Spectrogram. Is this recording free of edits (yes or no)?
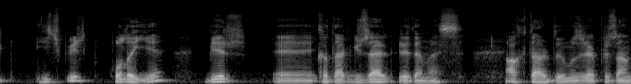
no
